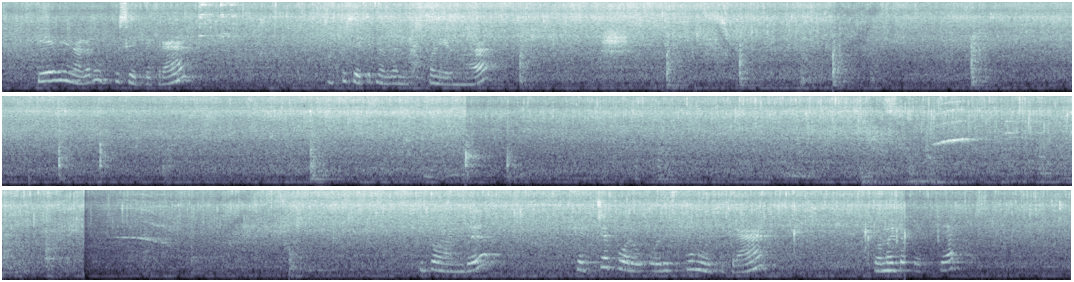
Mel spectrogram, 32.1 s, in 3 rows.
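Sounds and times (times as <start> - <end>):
chicken sizzling in hot oil: 0.0 - 32.0
spatula scraping and tapping pan: 6.6 - 8.8.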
